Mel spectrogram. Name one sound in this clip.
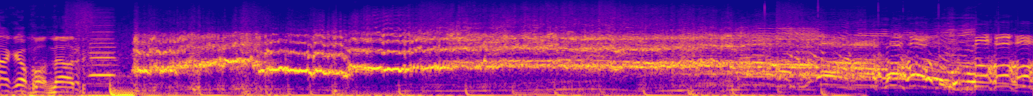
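Car tyres squeal loudly and steadily.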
